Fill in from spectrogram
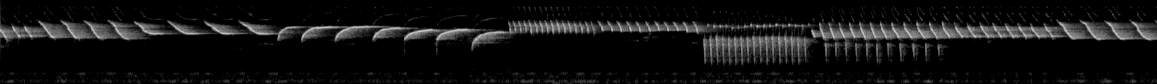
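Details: ['Breeding-ready male canary singing to attract a female for mating: a string of clear falling whistles, then arched rising-falling notes, quick high trills, a dry buzzy rattle, and more rapid trilling.']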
